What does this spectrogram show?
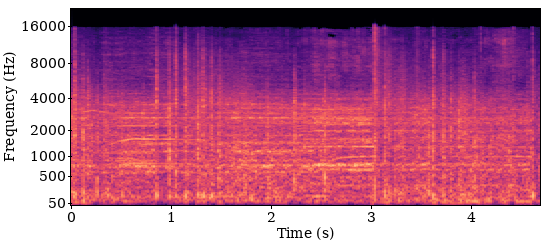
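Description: Fireworks bursting in quick succession, many sharp cracks and bangs, over music playing at the same time.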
